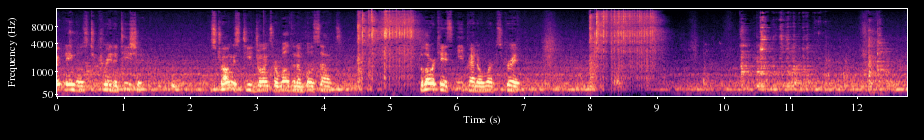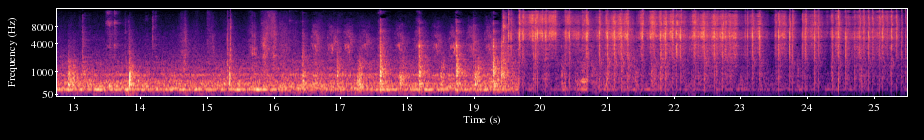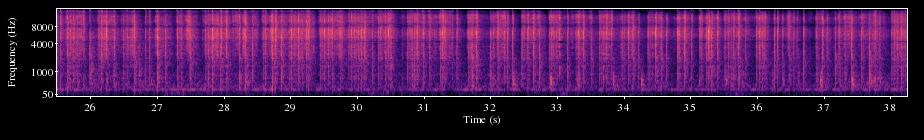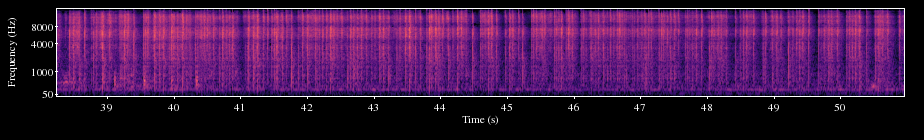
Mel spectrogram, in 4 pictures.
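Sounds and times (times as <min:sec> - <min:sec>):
welding arc crackling: 0:04.5 - 0:05.7, 0:08.0 - 0:09.2, 0:19.3 - 0:50.9.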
